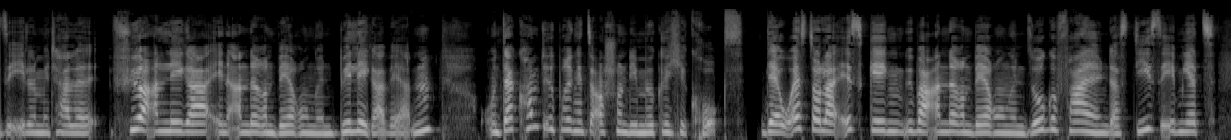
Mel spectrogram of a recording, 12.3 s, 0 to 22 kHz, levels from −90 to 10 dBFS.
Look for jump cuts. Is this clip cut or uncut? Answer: cut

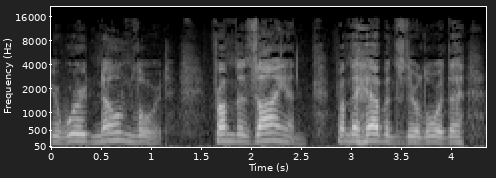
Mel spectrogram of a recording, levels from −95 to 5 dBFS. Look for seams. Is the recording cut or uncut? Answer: uncut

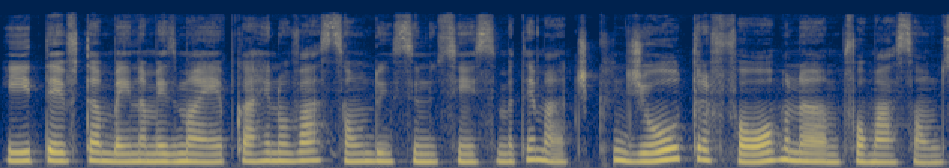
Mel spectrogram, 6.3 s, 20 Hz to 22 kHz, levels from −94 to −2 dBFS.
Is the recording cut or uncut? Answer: cut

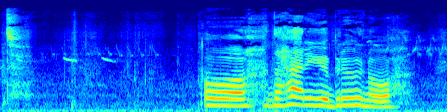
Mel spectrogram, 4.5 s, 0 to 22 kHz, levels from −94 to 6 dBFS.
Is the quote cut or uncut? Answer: uncut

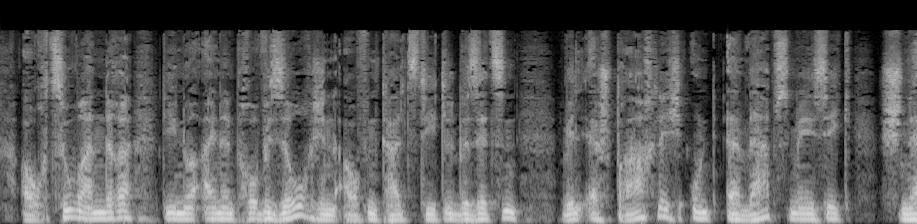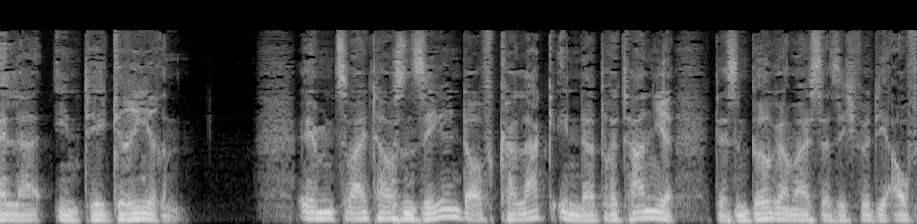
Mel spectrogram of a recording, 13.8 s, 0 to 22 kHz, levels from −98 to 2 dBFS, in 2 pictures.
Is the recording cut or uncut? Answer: uncut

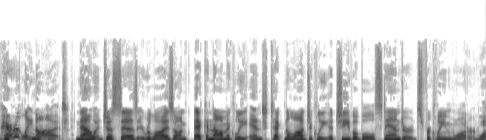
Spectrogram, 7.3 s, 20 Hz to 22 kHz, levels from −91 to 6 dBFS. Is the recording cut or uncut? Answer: cut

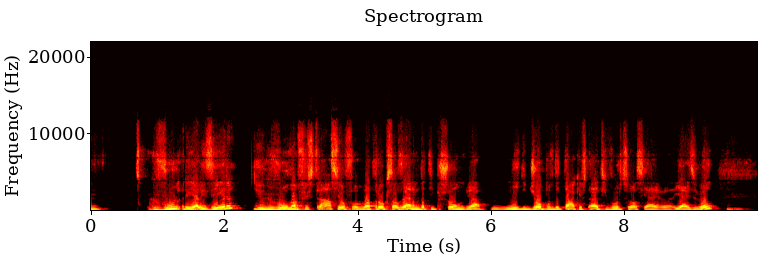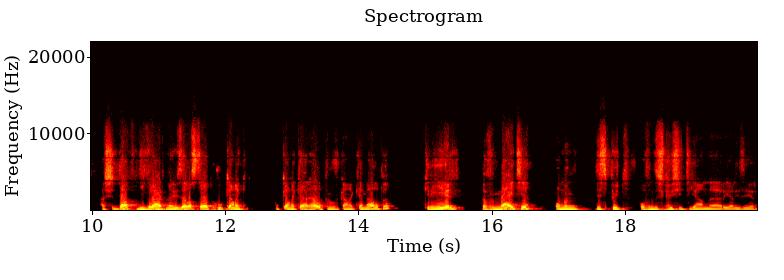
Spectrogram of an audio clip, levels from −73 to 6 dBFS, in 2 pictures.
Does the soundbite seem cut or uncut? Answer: uncut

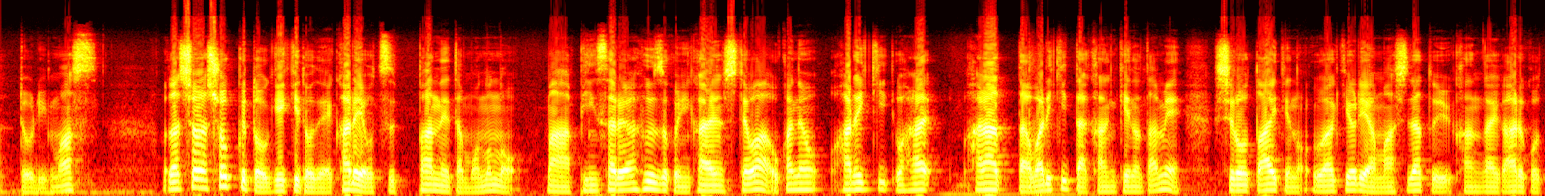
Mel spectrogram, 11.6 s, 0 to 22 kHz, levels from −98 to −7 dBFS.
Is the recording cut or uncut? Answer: cut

